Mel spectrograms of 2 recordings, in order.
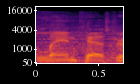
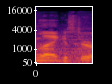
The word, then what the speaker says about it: Lancaster: And that's the way we pronounce it in the East. I know you pronounce it Lancaster. You have a Lancaster out here.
